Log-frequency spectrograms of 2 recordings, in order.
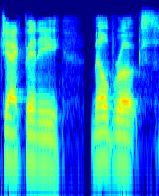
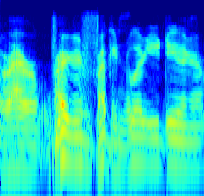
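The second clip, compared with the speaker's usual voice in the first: put-on cranky old man voice, quieter; 6 dB quieter than usual. Showing how they play a character when caught: put-on ornery old man voice. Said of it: "an ornery old man or something".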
